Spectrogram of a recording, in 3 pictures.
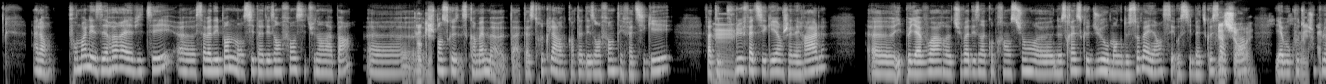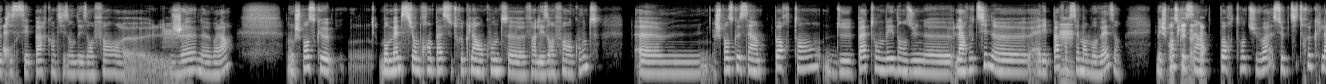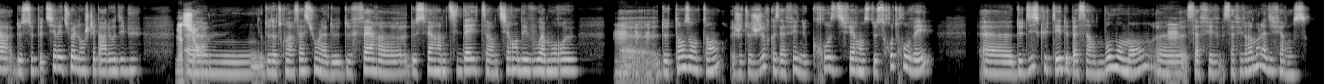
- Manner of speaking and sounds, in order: drawn out: "hem"; drawn out: "hem"; stressed: "grosse"
- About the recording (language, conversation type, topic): French, podcast, Comment garder la flamme au fil des années ?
